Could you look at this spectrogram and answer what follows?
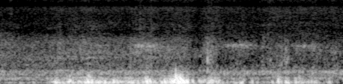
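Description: Honey bees buzzing around a hive at an apiary, a close, fluctuating hum of many wings that swells briefly and then settles, with faint rustling outdoors.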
